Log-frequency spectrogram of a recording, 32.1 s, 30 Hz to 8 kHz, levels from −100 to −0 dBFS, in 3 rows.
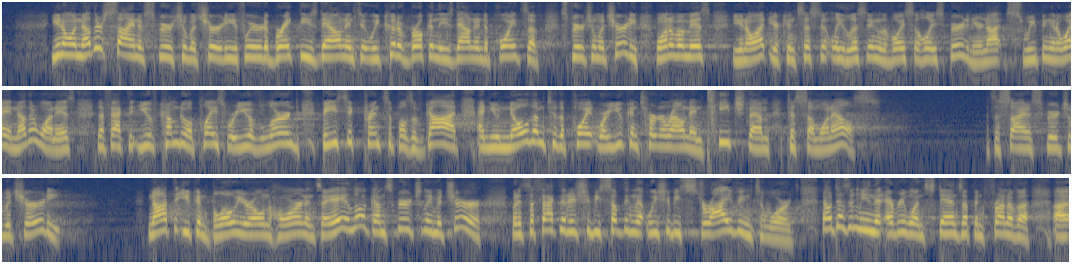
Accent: American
